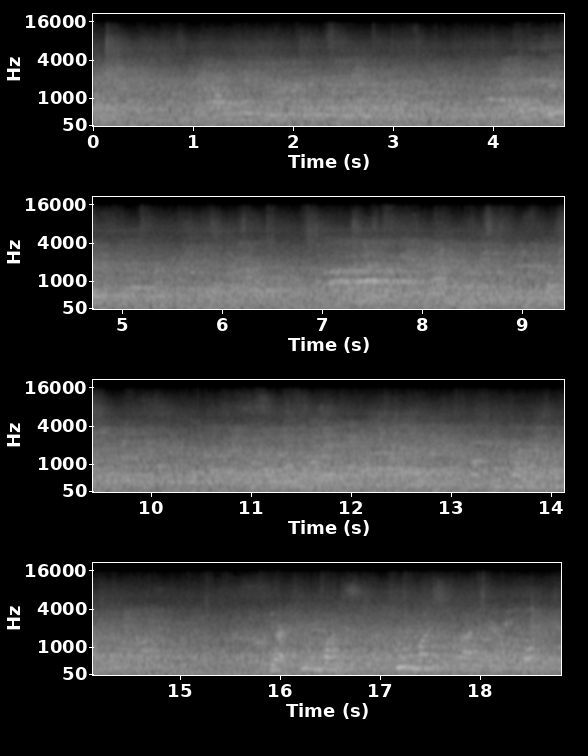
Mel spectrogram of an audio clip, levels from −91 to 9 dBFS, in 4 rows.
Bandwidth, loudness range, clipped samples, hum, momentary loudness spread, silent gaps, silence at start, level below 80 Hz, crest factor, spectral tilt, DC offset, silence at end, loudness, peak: 16 kHz; 2 LU; under 0.1%; none; 5 LU; none; 0 s; -44 dBFS; 16 dB; -5 dB/octave; under 0.1%; 0 s; -28 LUFS; -12 dBFS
